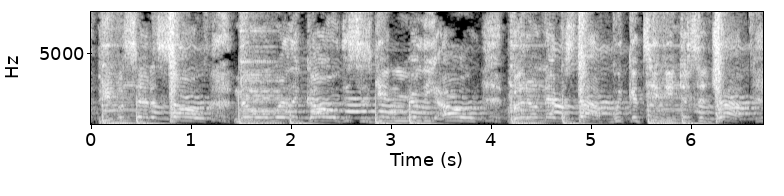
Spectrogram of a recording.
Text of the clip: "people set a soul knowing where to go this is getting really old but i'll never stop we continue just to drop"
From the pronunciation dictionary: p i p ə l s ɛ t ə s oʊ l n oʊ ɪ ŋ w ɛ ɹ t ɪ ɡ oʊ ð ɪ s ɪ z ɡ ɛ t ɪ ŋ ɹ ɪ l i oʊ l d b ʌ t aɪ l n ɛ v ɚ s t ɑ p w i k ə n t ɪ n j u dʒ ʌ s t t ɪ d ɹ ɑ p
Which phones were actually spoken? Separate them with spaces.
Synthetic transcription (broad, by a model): p i p l s ɛ t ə s oʊ n oʊ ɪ w ɛ ɹ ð ɪ ɡ oʊ ð ɪ s ɪ z ɡ ɛ t ɪ ŋ ɹ ɪ l i oʊ l d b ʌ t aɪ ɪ n ɛ v ɚ s t ɑ p w i k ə n t ɪ n j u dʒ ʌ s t t ɪ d ɹ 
